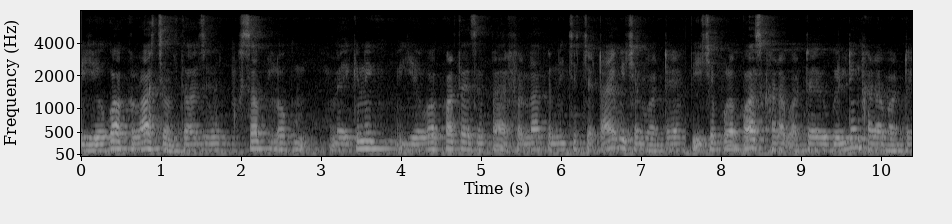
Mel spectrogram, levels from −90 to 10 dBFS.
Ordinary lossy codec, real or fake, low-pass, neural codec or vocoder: none; fake; 7.2 kHz; vocoder, 44.1 kHz, 128 mel bands every 512 samples, BigVGAN v2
